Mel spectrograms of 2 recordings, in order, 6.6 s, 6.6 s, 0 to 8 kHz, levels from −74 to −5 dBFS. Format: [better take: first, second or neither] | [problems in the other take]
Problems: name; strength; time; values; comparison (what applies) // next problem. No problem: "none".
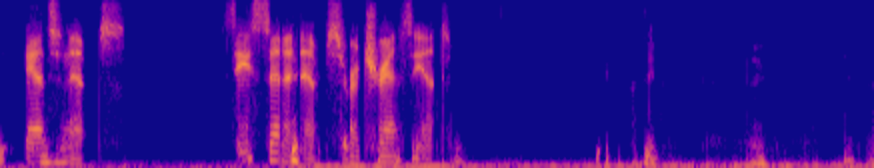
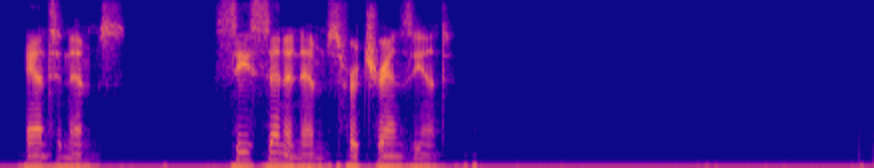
second | noise reduction (neural diffusion model UNIVERSE++)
